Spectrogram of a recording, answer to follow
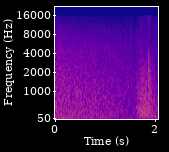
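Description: A steady, rain-like hiss that slowly fades, then a short sharp clap-like burst near the end.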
